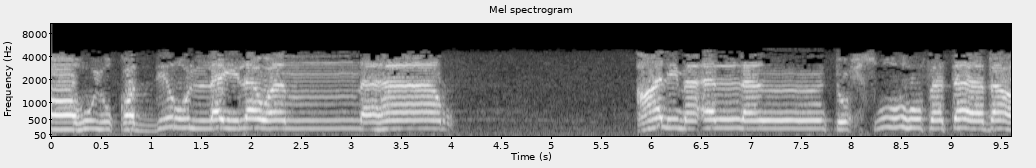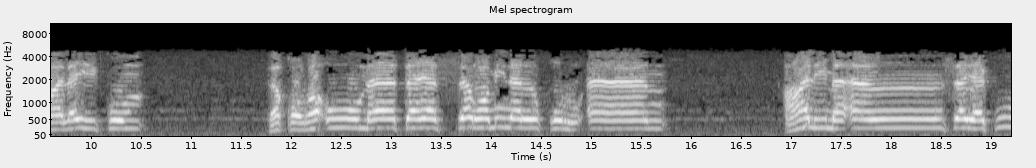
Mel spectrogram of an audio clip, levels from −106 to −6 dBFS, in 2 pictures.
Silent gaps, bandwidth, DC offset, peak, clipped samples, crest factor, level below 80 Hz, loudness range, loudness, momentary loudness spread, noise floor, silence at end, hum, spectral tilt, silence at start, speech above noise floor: none; 5 kHz; under 0.1%; -4 dBFS; under 0.1%; 14 dB; -60 dBFS; 4 LU; -17 LUFS; 10 LU; -57 dBFS; 0 s; none; -8 dB/octave; 0 s; 39 dB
